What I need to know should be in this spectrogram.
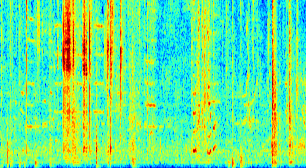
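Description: A plastic tub lid is pried off with a crinkling snap.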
